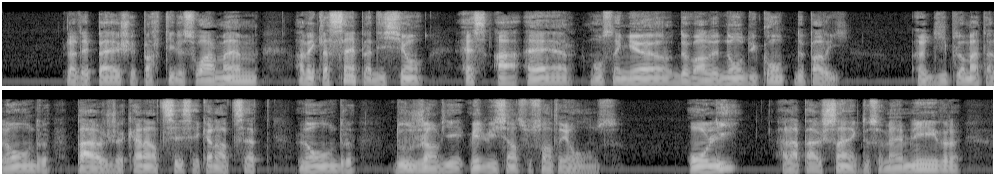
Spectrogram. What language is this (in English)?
French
